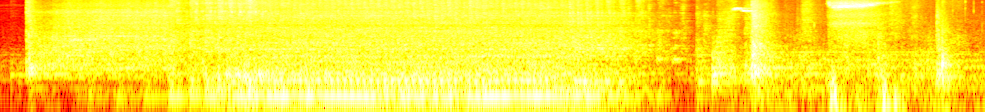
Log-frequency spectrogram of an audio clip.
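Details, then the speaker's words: John Deere riding mower, Briggs and Stratton V-twin, brief test start just after cylinder head and head gasket replacement, covers not yet refitted: cranks briefly, catches and runs steady and even for several seconds: normal start and run. "Sweet, we got it running. All right, there you go."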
